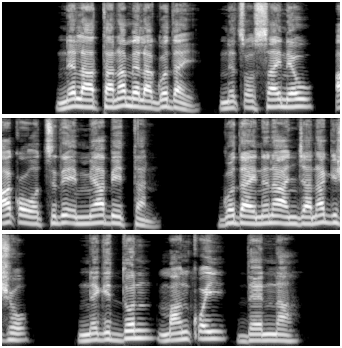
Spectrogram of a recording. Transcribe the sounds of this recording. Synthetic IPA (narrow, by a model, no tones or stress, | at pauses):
nɛlaːt̪ːɐnɐmɛlɐɡɔd̪ɐj | nɛt͡sʼo̞ːsːɐjnɛw | ɐkʼɔoːt͡sːɪd̪ɪːmːɪjaːbiːt̪ːɐn | ɡɔd̪ɐjnɛnɐːnd͡ʒɐnɐɡɪʃ̬ɔ | nɛɡɪd̪ːɔnmɐŋkʼɔjd̪ɛːnːɐ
